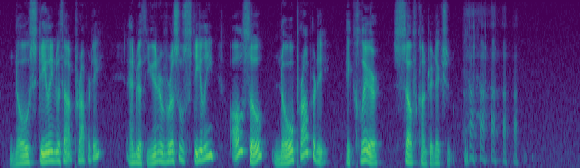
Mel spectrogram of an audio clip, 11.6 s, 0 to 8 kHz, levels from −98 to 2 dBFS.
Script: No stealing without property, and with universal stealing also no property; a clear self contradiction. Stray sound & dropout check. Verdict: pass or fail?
fail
